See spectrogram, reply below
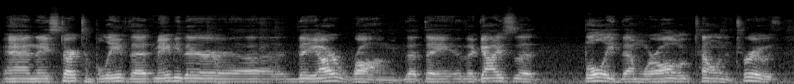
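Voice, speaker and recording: A man hosts an informal talk with a blunt, indignant edge. He rambles at a mid pitch. A faint background hum sits behind him. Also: steady tone, a little slow. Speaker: host. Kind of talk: casual ranting chat.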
